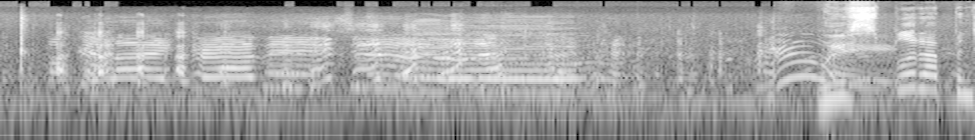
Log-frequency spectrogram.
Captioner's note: laughing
